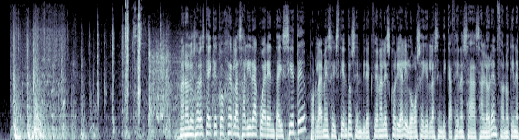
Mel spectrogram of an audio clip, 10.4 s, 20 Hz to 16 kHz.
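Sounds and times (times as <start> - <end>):
rustling and shuffling of someone climbing into a car: 0.2 - 2.5
speech: 3.6 - 10.3.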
